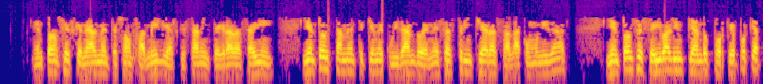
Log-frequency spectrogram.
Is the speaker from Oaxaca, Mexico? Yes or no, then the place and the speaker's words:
no; Michoacán, Mexico; porque somos del estado de Michoacán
